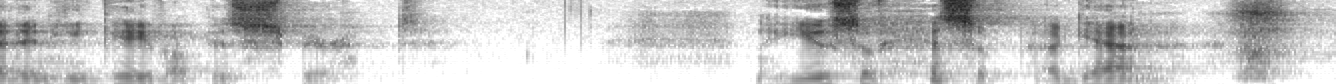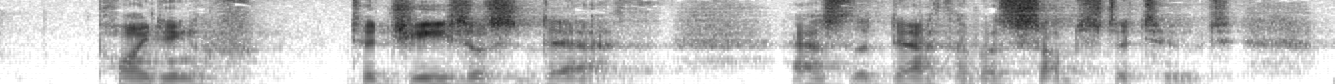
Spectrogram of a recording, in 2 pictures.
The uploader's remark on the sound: This sermon was preached at Twin Cities Bible Church, St. Paul, MN.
